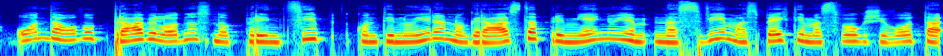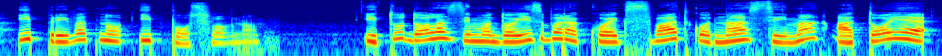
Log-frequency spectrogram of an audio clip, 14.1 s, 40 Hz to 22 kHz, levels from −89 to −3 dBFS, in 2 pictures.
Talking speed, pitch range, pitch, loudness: 125 wpm, 205-265 Hz, 225 Hz, -23 LUFS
